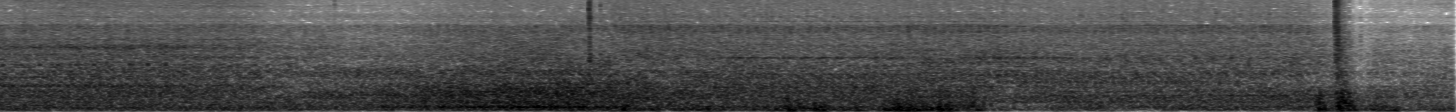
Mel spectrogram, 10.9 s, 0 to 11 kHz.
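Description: Ram 5500's 6.7-litre Cummins turbo-diesel idling steadily, a little louder through the middle.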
